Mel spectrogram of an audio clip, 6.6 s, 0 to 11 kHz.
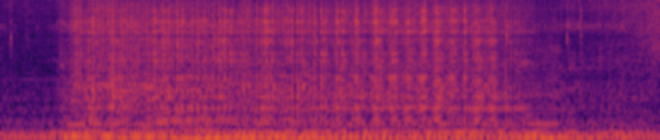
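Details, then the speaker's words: BMW 3 Series heater blower motor in the cabin: started squeaking and slowly got worse, now a heavy uneven rumbling clatter; rough-running blower motor, located under footwell cover, to be removed and repaired. "the heater motor in the 3-series is making a right racket started off squeaking but now listen to this"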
